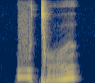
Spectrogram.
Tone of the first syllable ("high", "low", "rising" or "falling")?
high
